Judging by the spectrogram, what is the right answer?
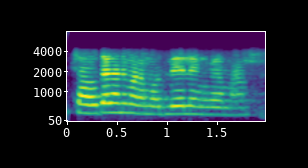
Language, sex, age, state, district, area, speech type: Telugu, female, 18-30, Telangana, Mahbubnagar, urban, conversation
